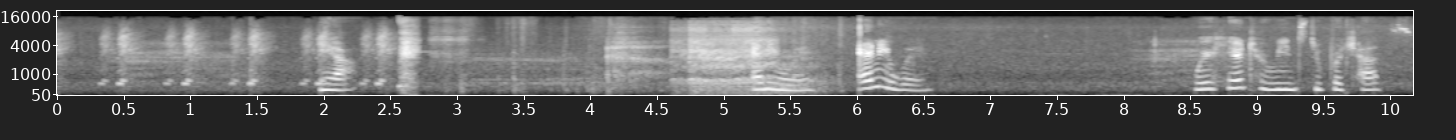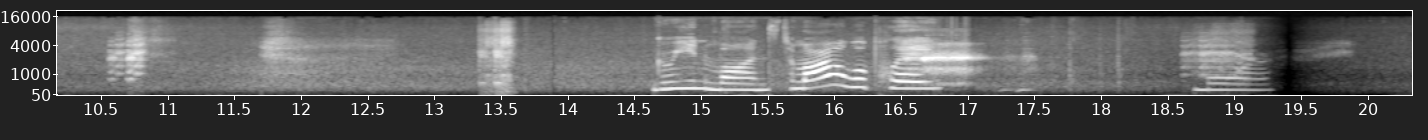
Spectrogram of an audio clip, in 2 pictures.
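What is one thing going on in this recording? A young woman speaks animatedly and playfully into a close microphone.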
